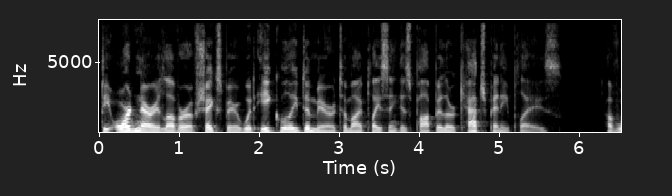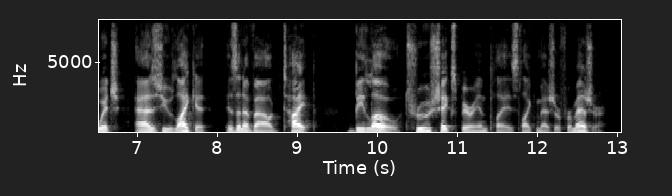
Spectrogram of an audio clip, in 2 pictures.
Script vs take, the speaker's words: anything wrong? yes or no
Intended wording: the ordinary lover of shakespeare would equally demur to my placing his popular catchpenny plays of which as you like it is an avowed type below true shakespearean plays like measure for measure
no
